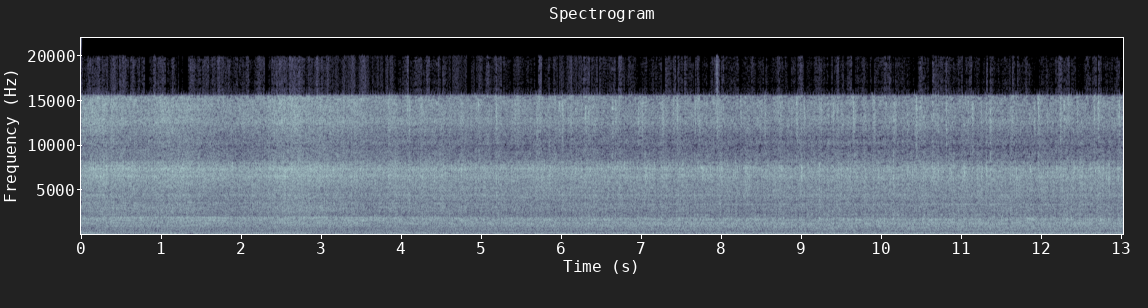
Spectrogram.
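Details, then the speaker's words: Yamaha G1 golf cart engine started after repair work, now sounding much better than before: steady, even idle with a smooth low beat, no knocks or misses. Normal running. "I promise you that sounds a lot better than it did and it worked."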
